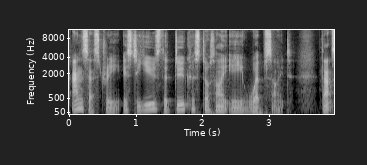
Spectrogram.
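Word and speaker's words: dúchas: about their Irish ancestry is to use the dukus.ie website that's spelled d-u-c-h-a-s dot i e this website is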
